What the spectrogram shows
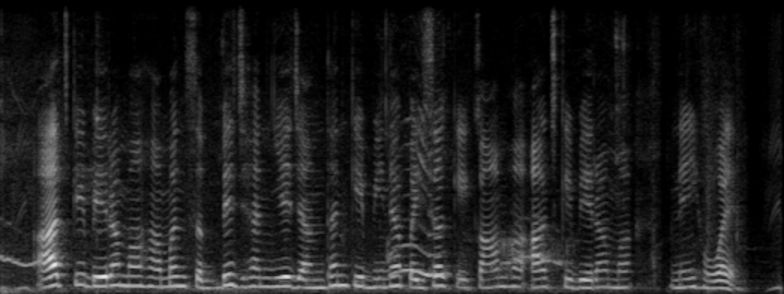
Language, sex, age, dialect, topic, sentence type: Chhattisgarhi, female, 18-24, Western/Budati/Khatahi, banking, statement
